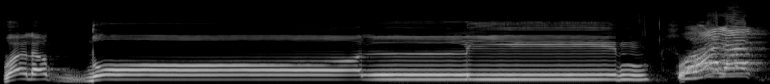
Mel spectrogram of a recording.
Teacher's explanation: ضاد بھی مشدد ہے، لام بھی مشدد ہے. دونوں کو تھوڑا رک کر ادا کریں گے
